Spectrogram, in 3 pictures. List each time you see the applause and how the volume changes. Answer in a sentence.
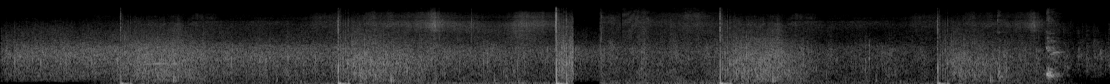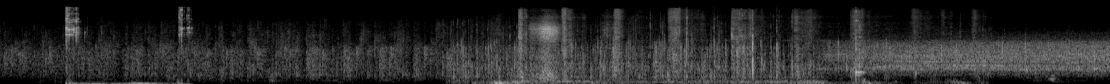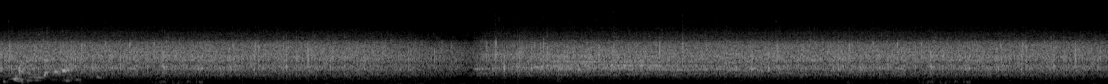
The applause can be heard from 0.0 to 33.2 s, getting quieter then louder.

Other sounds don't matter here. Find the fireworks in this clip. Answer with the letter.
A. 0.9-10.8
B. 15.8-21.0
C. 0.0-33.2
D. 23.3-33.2
A.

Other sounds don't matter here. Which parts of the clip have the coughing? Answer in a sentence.
You can hear the coughing from 9.9 to 10.7 s and from 21.4 to 23.2 s.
